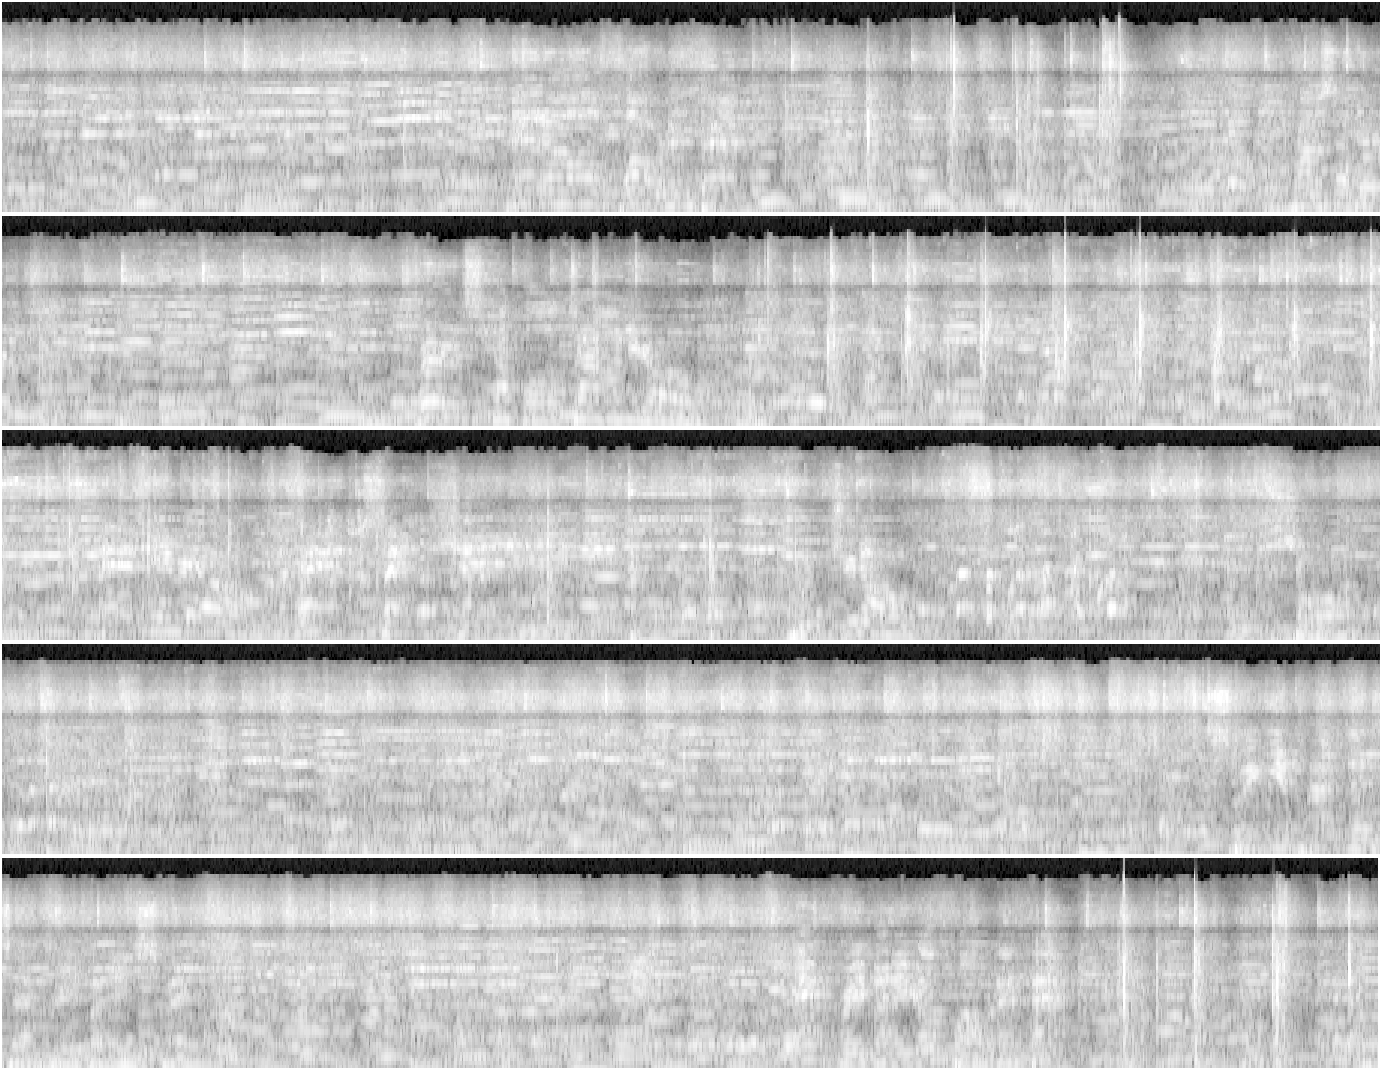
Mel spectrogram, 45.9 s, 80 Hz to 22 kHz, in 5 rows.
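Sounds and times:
dancers' feet tapping wooden floor: 0.0 - 45.9
folk dance band playing: 0.0 - 45.9
guitar accompaniment: 0.0 - 45.9
keyboard accompaniment: 0.0 - 45.9.

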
